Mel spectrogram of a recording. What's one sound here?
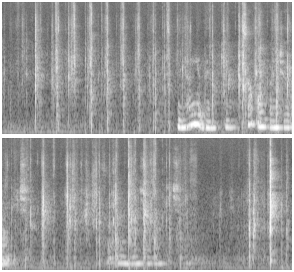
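Playing cards shuffle and flick in a hand.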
